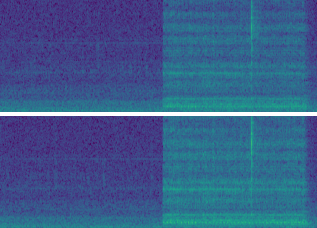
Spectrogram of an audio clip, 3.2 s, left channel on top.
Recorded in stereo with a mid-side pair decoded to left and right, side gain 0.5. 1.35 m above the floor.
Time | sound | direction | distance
1.6 | a camera shutter | 35° right | 0.9 m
